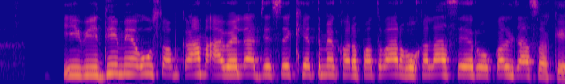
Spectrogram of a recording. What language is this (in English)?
Bhojpuri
